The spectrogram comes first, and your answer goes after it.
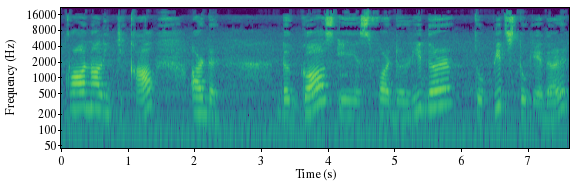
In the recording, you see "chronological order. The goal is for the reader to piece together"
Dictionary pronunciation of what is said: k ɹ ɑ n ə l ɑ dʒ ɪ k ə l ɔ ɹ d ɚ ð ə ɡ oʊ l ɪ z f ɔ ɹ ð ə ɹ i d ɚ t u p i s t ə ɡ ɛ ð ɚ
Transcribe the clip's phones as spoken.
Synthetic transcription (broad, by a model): k ɹ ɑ n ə l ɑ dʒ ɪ k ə l ɔ ɹ d ɚ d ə ɡ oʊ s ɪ s f ɔ ɹ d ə ɹ i d ɚ t u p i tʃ t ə ɡ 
